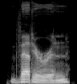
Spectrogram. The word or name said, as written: veteran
